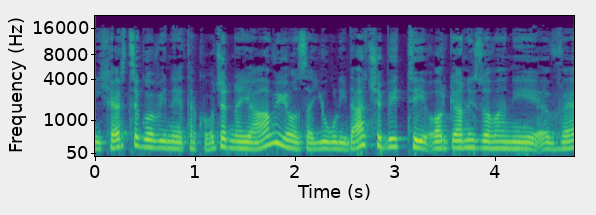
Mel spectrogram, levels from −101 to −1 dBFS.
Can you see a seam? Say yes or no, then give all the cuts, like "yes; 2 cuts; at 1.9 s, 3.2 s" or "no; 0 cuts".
yes; 1 cut; at 2.5 s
